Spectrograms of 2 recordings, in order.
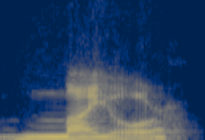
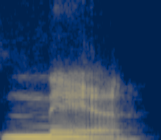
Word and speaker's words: mayor: m a y r the pronunciation is a little bit strange mayor it's not mayor okay it's mayor mayor and the mayor is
